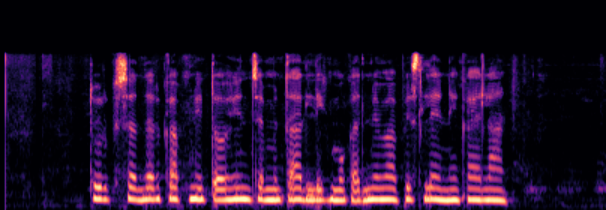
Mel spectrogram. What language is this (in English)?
Urdu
